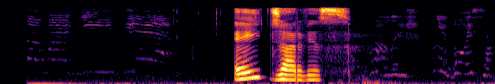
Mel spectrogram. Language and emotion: Russian, neutral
